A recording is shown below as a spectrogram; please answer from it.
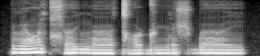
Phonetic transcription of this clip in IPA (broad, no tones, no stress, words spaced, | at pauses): lʲɔ̃ t͡ɕʰəi̯ŋœː ɡ͡ǀɒu̯ɖyɾəʃ ɓəːi̯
